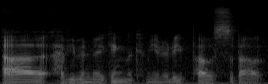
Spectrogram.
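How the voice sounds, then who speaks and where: Livestream co-host, very low and bright voice, animated banter, faint background noise. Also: brisk, vocal fry, poor audio. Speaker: stream co-host. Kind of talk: casual livestream banter and reactions.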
